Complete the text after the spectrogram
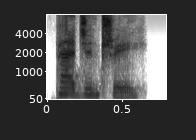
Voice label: "pageantry", Indian; Dictionary

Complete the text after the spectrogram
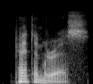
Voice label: "pentamerous", American

